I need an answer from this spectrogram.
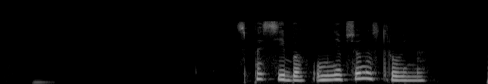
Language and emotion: Russian, neutral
